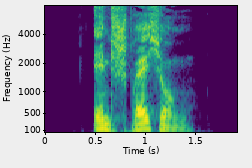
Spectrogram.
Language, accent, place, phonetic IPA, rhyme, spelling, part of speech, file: German, Germany, Berlin, [ɛntˈʃpʁɛçʊŋ], -ɛçʊŋ, Entsprechung, noun, De-Entsprechung.ogg
- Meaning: equivalent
